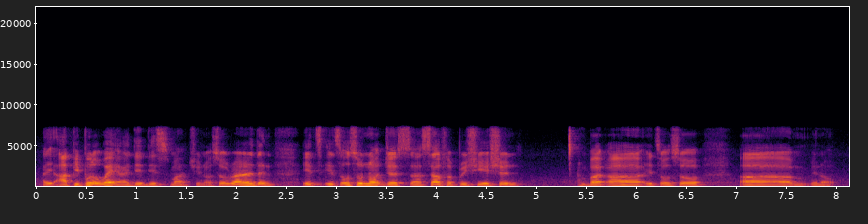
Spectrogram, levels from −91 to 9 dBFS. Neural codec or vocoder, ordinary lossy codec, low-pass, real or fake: none; none; 7.2 kHz; real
